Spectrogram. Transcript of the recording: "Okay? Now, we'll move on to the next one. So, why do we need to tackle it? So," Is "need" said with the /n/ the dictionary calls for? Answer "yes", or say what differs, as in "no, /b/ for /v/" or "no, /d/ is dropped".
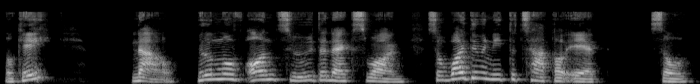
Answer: yes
